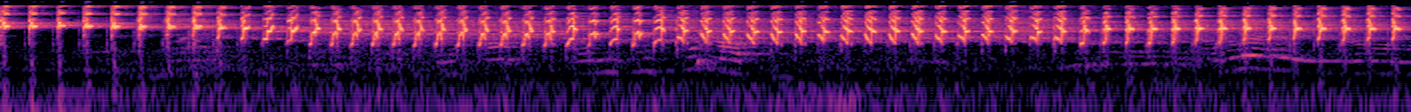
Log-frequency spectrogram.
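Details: Rapid, unbroken lovebird chatter: a dense run of shrill, buzzy notes that start high, sink a little midway and climb back, continuing evenly for about seven seconds.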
